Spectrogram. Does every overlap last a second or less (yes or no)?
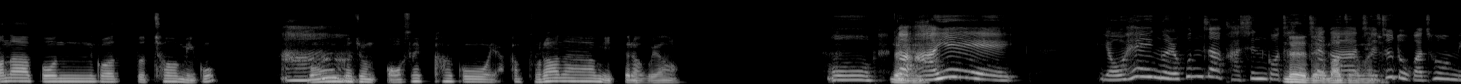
no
